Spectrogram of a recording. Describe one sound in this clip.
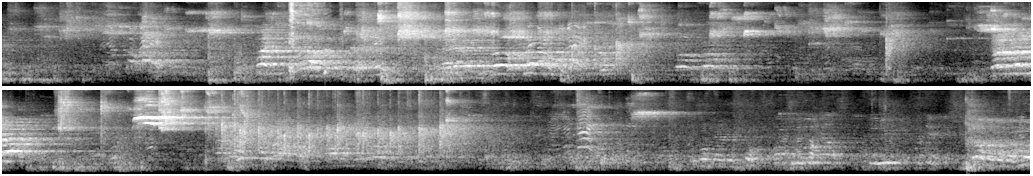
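Young men shout to each other across a large echoing hall.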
